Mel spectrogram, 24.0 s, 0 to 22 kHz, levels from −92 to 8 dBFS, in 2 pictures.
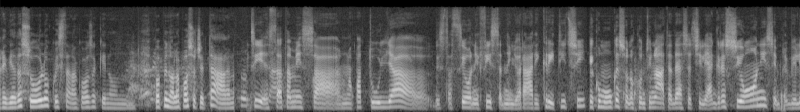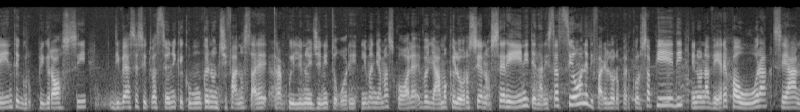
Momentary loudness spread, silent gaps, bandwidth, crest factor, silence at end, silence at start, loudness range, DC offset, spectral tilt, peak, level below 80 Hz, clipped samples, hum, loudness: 8 LU; none; 17 kHz; 16 dB; 0 s; 0 s; 3 LU; under 0.1%; -3 dB/octave; 0 dBFS; -68 dBFS; under 0.1%; none; -17 LUFS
